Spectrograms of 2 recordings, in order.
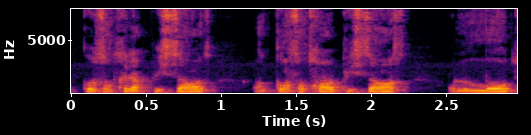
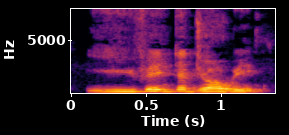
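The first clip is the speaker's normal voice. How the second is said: normal talking voice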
